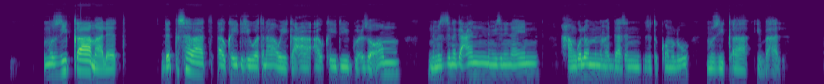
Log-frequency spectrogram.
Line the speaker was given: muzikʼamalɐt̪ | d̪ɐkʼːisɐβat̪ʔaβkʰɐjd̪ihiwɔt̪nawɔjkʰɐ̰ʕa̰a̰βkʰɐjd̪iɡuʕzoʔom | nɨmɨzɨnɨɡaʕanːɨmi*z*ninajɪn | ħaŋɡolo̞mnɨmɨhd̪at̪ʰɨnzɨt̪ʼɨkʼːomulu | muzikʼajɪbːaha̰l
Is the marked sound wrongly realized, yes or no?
no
